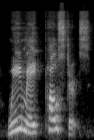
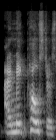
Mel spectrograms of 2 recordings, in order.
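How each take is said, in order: First: We said higher and slower as a correction; correcting myself, hit We; stress on We. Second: Said in the usual way. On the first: Real, not acted. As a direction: lean on We, not I.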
